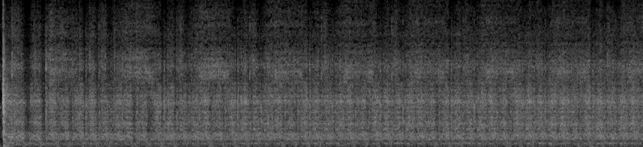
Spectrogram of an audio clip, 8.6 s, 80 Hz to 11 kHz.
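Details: Isuzu 6BB1 diesel in a 1975 Chevy stepside, sitting since 1992, injectors loosened to check delivery: starter turns engine in a steady, even churn without firing and no fuel at injectors; pump being bled, fuel delivery problem.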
